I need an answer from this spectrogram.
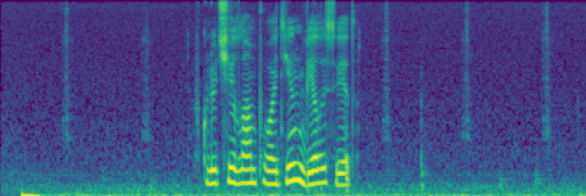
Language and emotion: Russian, neutral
